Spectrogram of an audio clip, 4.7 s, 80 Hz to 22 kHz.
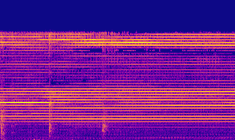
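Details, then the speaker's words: Chinese TV power supply regulator with B+ output dropping to only 7 V, powered through a series bulb: a thin, steady high-pitched whine with a faint warble, like a siren. "Lihat, bunyinya kayak gini, seperti sirine."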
